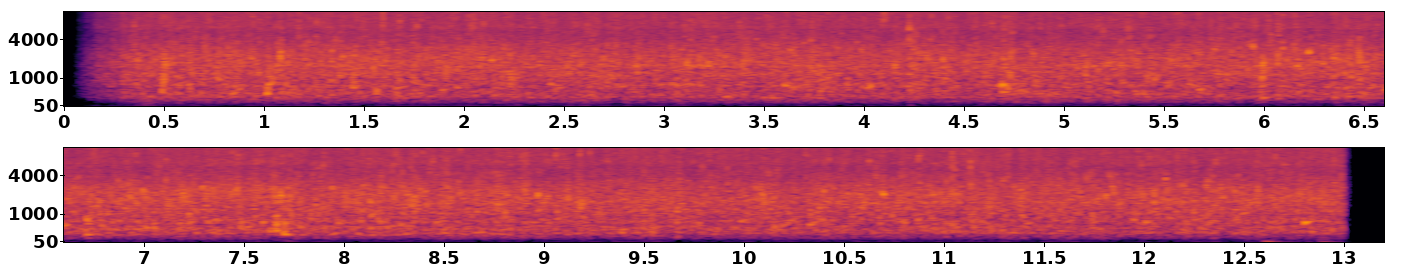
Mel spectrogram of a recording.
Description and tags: Streamlet/stream water
Recording of a streamlet in the countryside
